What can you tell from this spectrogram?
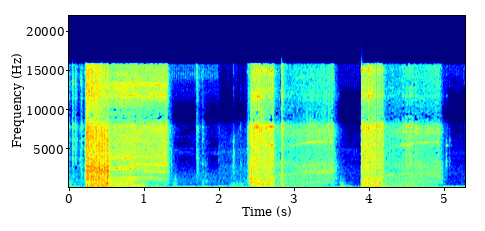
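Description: Cordless impact wrench hammering in three bursts, the first the longest and loudest, loosening bolts on a V8's cylinder head.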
